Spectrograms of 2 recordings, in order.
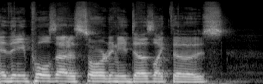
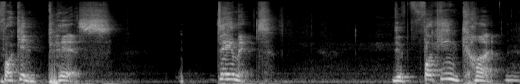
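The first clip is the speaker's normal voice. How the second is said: mock angry cursing, higher pitch; 6 semitones higher than usual. Showing how they sound when losing to a boss: acting out rage at losing. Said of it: "what do you sound like when you lose to this boss every time".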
